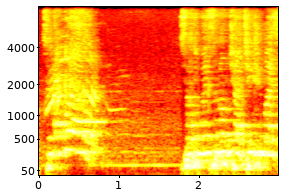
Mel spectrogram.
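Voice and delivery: acted faith-healer cry; healing proclamation. Acts someone proclaiming a healing.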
